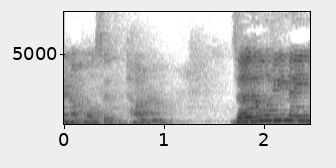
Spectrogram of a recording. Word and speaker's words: सिद्धाणम: सिद्धाणम की स्पेलिंग देखिए, स में छोटी की मात्रा, ये द आधा है, फिर ये धा है, ये घ नहीं है, ध है, और फिर आ की मात्रा।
